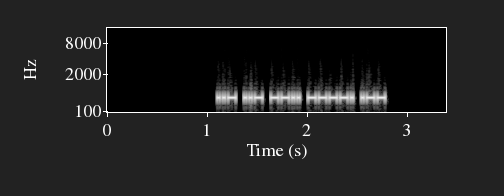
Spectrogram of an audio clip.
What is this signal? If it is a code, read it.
Morse code, heard as a keyed tone, about 44 wpm, 700 Hz. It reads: UUZ9W
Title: Code Groups - 5 Letter:Numbers - 45wpm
